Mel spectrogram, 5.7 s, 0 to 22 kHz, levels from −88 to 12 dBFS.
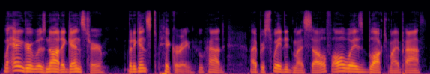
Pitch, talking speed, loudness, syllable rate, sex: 130 Hz, 190 wpm, -20 LUFS, 5.6 syllables/s, male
